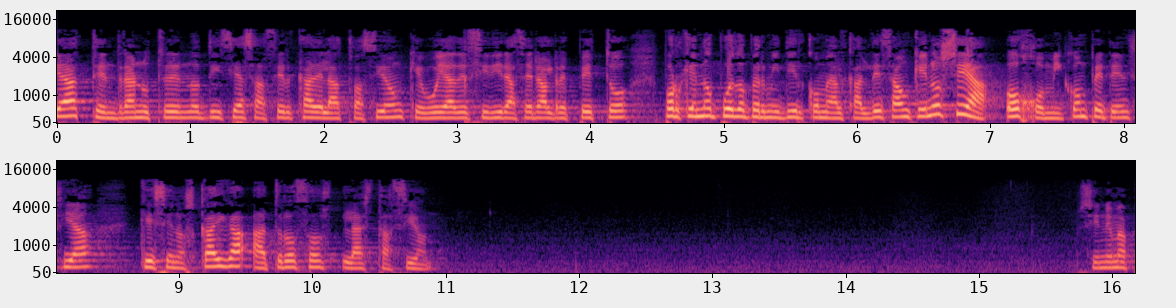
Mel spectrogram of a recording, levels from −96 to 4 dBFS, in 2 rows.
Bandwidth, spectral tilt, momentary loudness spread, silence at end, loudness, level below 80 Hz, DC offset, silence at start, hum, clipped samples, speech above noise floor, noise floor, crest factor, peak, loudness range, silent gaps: 11.5 kHz; -6 dB/octave; 10 LU; 0 s; -19 LUFS; -48 dBFS; under 0.1%; 0 s; none; under 0.1%; 40 dB; -58 dBFS; 18 dB; -2 dBFS; 12 LU; none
